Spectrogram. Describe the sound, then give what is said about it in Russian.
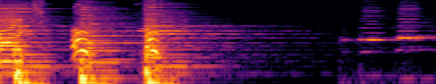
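A dog named Altai barks three times in quick, evenly spaced succession, each bark loud with a short ringing tail, followed by a quieter, tinkling melodic sound. “Я доктор Михаил Гаврилович, и мой пес Алтай рады встрече.”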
